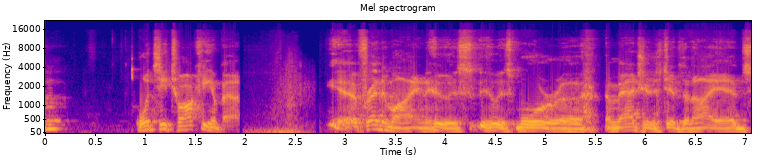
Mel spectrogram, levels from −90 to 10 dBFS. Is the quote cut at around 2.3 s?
yes; 1 cut; at 2.3 s

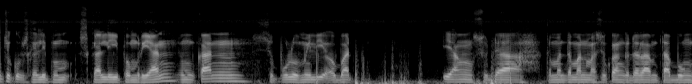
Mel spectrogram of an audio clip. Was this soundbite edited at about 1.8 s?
yes; 1 cut; at 1.8 s

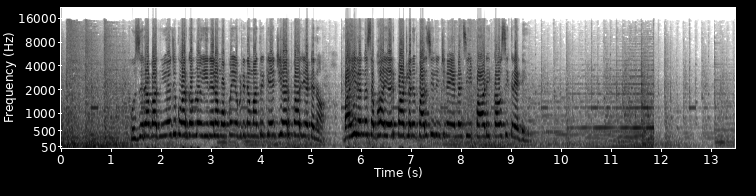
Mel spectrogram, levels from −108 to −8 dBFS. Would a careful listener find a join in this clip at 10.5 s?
no; 1 cut; at 1.2 s

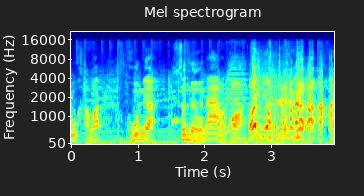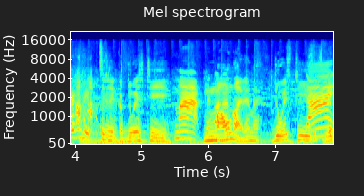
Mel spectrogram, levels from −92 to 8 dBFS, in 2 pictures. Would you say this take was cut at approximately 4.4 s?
yes; 1 cut; at 4.4 s

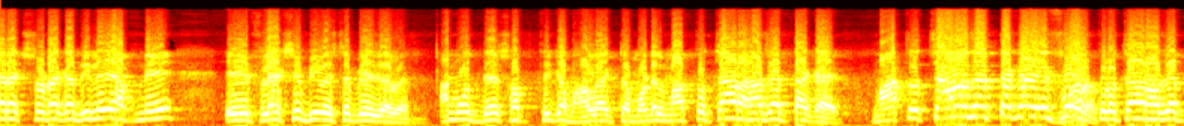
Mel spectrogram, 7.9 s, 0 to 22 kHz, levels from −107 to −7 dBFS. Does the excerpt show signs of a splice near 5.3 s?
no; 1 cut; at 3.0 s

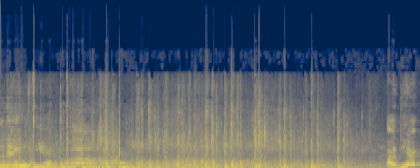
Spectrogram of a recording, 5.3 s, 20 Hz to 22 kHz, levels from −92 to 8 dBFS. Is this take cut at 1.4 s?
no; 0 cuts

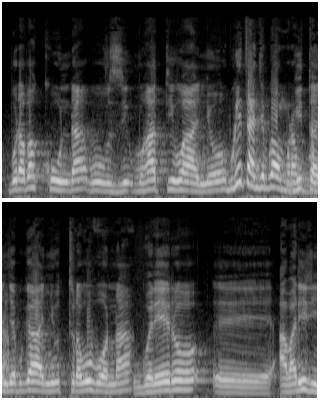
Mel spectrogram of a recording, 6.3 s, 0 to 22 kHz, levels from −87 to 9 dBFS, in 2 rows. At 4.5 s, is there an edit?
yes; 1 cut; at 4.5 s

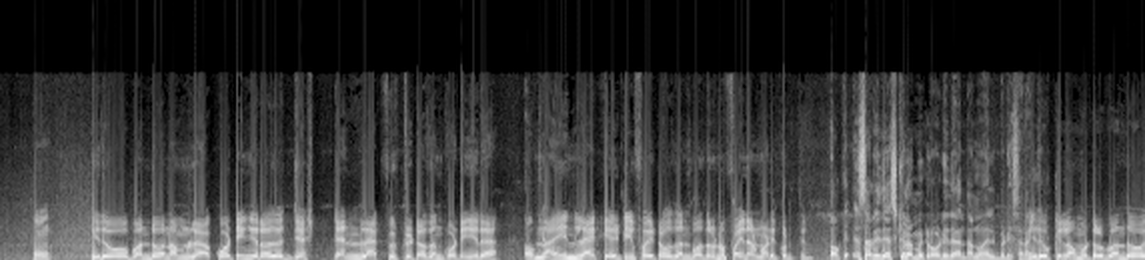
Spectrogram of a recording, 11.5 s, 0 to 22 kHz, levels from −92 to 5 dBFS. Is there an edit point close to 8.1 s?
no; 0 cuts

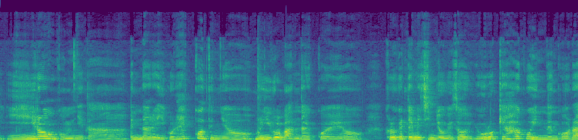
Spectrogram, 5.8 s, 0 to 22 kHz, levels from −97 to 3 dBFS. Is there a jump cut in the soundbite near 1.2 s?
yes; 2 cuts; at 1.2 s, 2.5 s

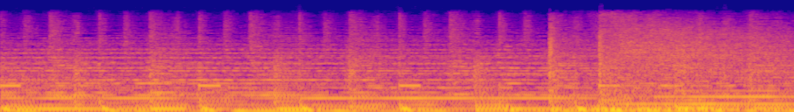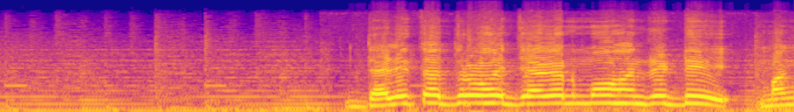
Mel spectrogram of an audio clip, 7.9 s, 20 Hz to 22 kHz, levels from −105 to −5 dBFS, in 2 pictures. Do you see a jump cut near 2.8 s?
yes; 1 cut; at 2.8 s

